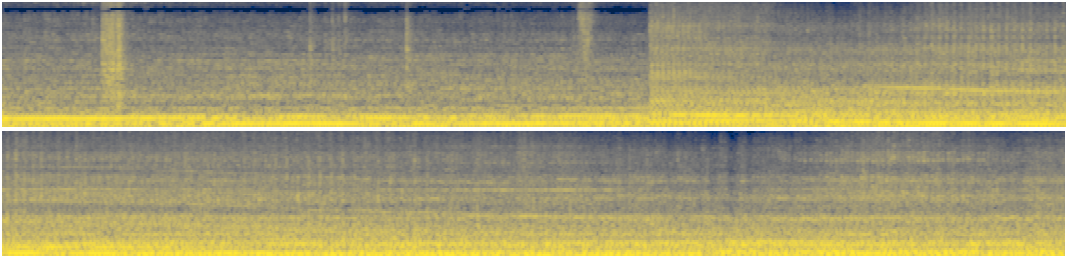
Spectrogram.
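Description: Engines running steadily in the background with a sharp click or two; a little over three seconds in the sound cuts abruptly to a dirt-track modified race car's engine heard from inside the cockpit, running on track with its pitch easing slowly down.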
